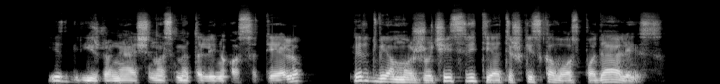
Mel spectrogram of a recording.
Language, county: Lithuanian, Kaunas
